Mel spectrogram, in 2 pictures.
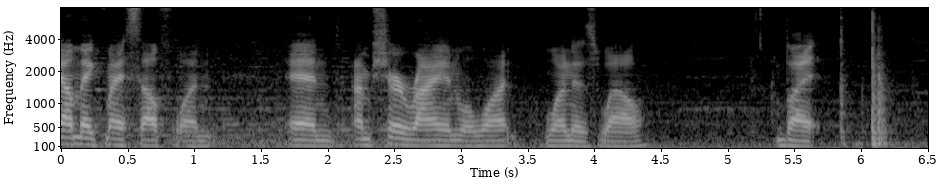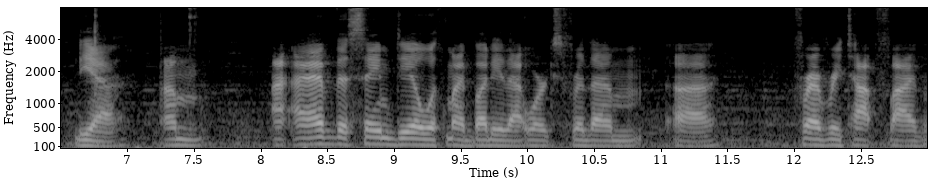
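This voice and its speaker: A cold has this married adult man congested as he hosts a casual livestream, chatting in a rambling way and reading viewer comments aloud. His voice is on the low side and a bit bright.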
